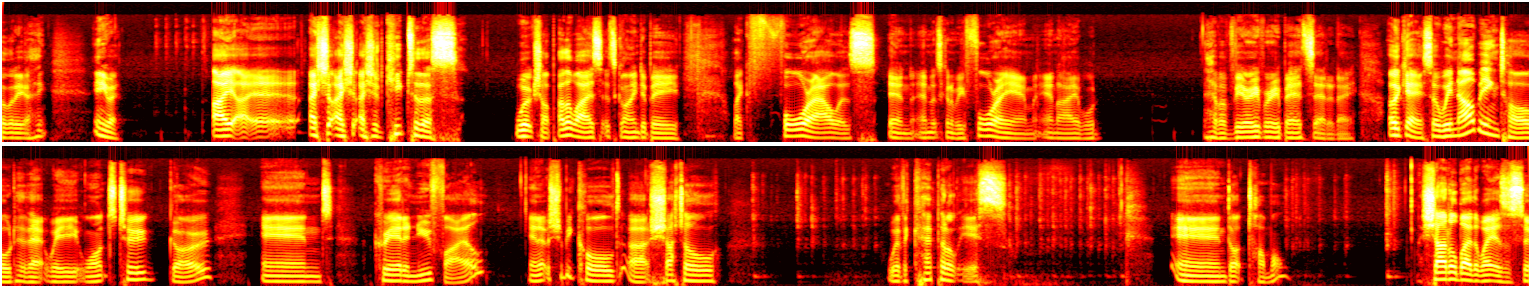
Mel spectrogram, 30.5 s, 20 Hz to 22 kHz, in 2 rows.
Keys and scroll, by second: 3.1 ctrl+c, 22.8-26.5 typing, 28.1-28.7 typing, 29.1 Return, 30.3 ctrl+v.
